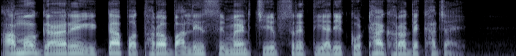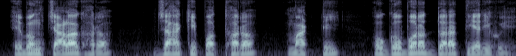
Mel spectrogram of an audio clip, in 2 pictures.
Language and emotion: Odia, neutral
